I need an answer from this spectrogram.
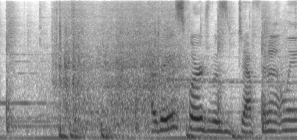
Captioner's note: water splashing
